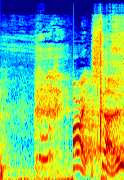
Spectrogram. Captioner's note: both chuckle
